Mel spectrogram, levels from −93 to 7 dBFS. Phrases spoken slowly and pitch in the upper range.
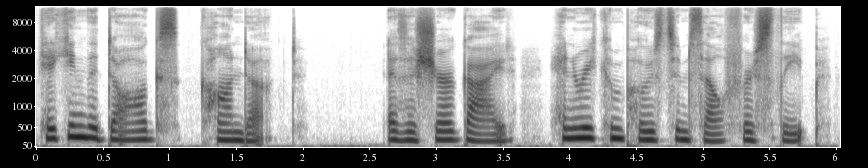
Yes: slow, 130 wpm; high, 205 Hz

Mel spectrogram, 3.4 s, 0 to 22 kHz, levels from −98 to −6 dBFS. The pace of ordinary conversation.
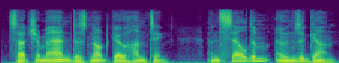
No: fast, 210 wpm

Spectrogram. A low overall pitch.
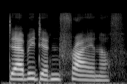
No: high, 225 Hz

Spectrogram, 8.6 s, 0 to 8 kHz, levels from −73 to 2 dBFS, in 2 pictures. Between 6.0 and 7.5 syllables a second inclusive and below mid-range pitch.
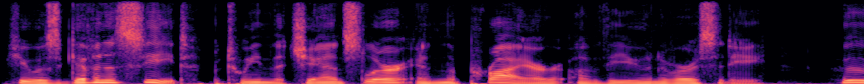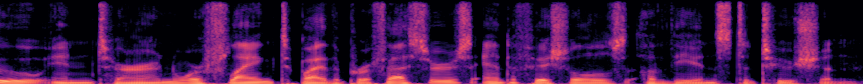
No: 5.4 syllables/s; low, 110 Hz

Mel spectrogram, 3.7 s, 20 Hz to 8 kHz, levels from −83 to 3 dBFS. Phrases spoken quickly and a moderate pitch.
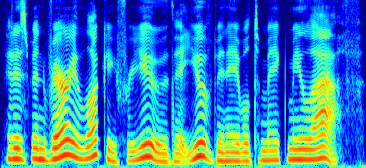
Yes: fast, 260 wpm; medium, 175 Hz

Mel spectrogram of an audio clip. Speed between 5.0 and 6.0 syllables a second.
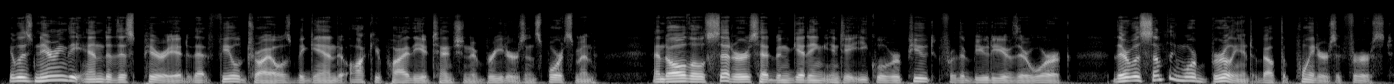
Yes: 5.4 syllables/s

